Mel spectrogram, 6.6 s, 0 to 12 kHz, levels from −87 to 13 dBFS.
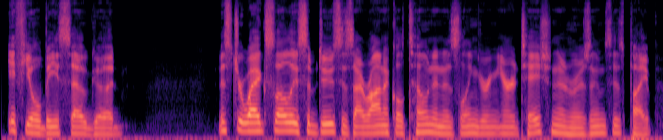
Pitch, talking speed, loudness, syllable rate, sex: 125 Hz, 180 wpm, -19 LUFS, 5.8 syllables/s, male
